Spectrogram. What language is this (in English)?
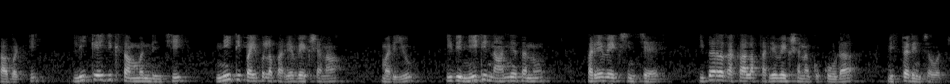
Telugu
